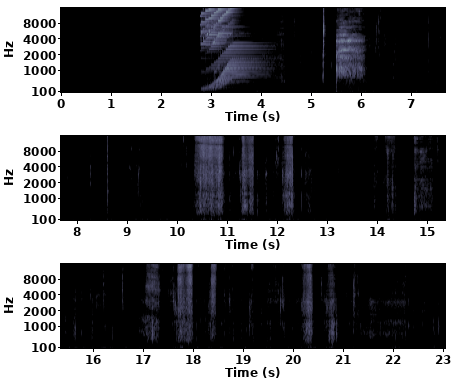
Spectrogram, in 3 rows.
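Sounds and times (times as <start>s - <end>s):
rising sound effect: 2.8s - 4.2s.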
